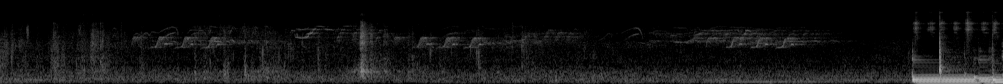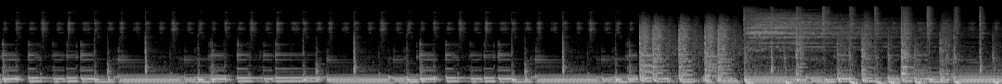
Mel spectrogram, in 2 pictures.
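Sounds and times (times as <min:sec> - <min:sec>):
songbird chirping: 0:00.0 - 0:15.1
outdoor background noise: 0:00.0 - 0:20.0
guitar-led music: 0:09.1 - 0:20.0.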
